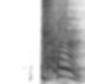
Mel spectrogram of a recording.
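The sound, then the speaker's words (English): A single loud sneeze bursts out of silence, sharp at the start with a voiced, falling tail that fades over about half a second. “bless you.”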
